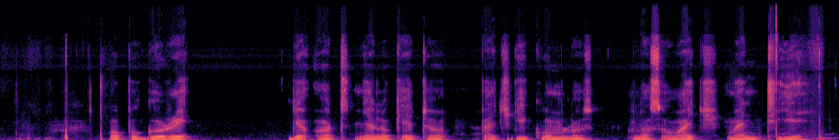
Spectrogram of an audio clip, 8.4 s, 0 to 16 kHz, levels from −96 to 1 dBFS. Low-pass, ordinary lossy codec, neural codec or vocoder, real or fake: 14.4 kHz; Opus, 32 kbps; vocoder, 44.1 kHz, 128 mel bands every 256 samples, BigVGAN v2; fake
